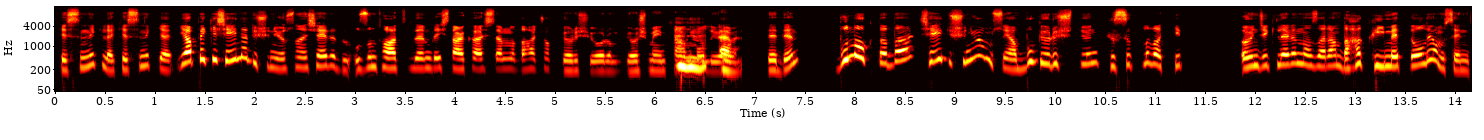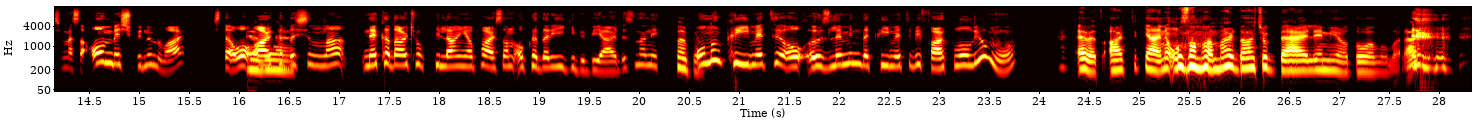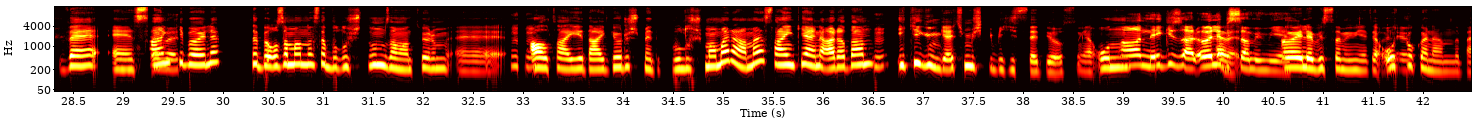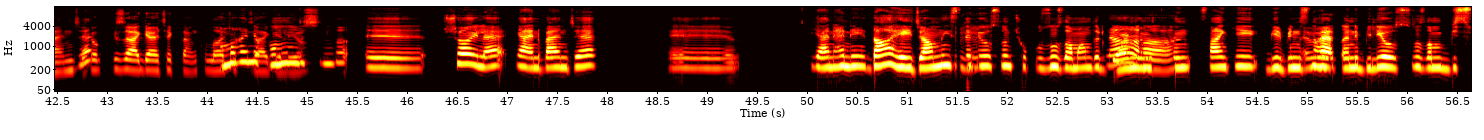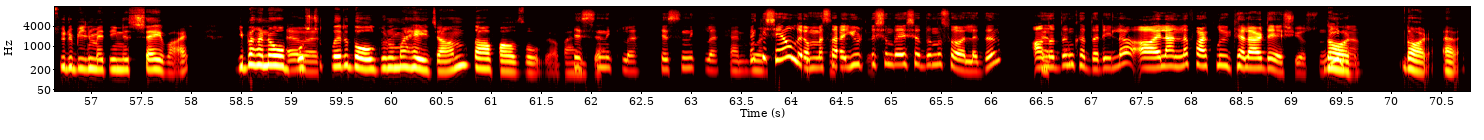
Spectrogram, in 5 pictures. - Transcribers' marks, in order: other background noise; laughing while speaking: "zamanlar"; chuckle; unintelligible speech
- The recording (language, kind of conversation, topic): Turkish, podcast, Telefonla mı yoksa yüz yüze mi konuşmayı tercih edersin, neden?
- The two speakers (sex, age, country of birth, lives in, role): female, 20-24, Turkey, France, host; female, 20-24, Turkey, Italy, guest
